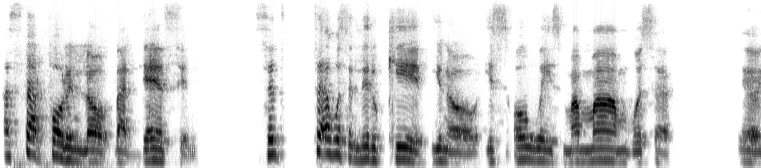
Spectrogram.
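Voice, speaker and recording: A man in his sixties with a Senegalese accent, a dance company founder telling his life story in a halting, unhurried way with many fillers. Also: fairly high pitch, sharp tone. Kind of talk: personal interview storytelling. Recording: dull lo-fi recording.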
